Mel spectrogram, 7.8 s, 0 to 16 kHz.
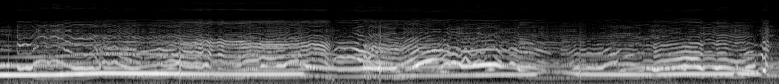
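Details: Captive male wolves, a pack of four at Kolmården Zoo, Sweden, recorded January 2007 at a petting event: one long, nearly level howl persists throughout while other voices weave up and down around it in a continuous chorus.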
